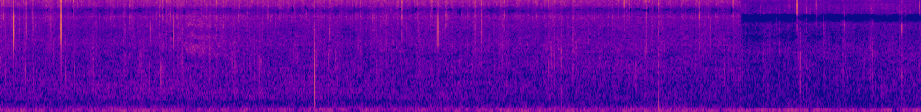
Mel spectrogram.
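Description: Rain falling steadily, with scattered sharp ticks of single drops.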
